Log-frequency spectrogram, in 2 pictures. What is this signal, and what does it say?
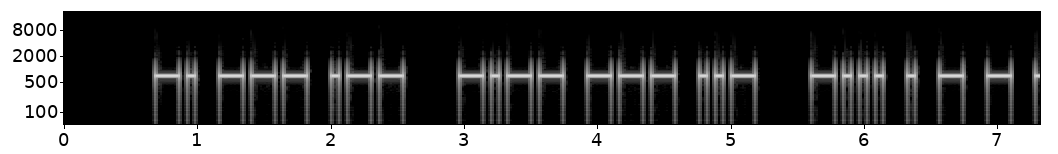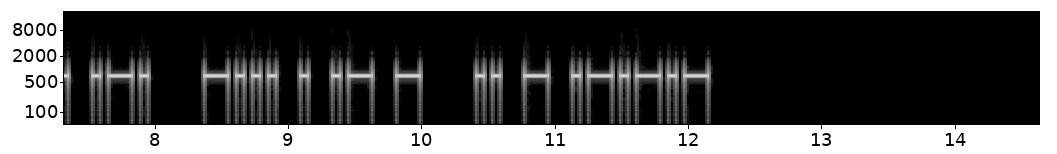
Morse code, heard as a keyed tone, about 20 wpm, 700 Hz. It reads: NOW YOU BETTER BEAT IT.
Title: Sentences from Top 1300 Words 20wpm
